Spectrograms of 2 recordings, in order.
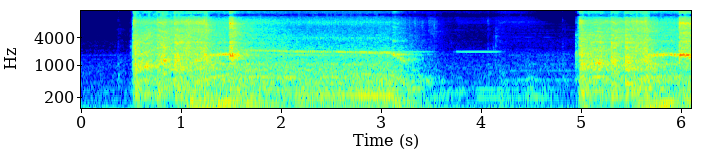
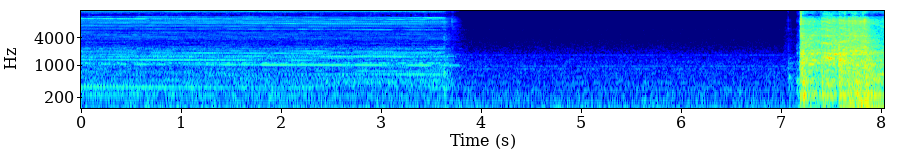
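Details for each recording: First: Fiat 500 starting with a high, thin squeal over the engine, caused by the starter motor's Bendix drive sticking slightly during cranking; fixed by lubricating or replacing the Bendix, after which the squeak disappears. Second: Fiat 500 after starter Bendix (starter drive) lubrication or replacement to cure a startup squeak: a short, clean crank catches quickly and settles into a steady idle with no squeal or chirp.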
